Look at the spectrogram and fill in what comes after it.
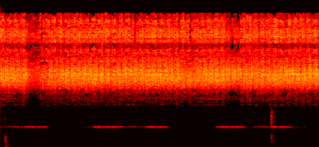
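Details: Evening grasshoppers (Caelifera) in a Hungarian nature area, Central Europe: a continuous shrill insect drone, overlaid by drawn-out pure tonal notes of about half a second, recurring irregularly, plus a couple of soft clicks.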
